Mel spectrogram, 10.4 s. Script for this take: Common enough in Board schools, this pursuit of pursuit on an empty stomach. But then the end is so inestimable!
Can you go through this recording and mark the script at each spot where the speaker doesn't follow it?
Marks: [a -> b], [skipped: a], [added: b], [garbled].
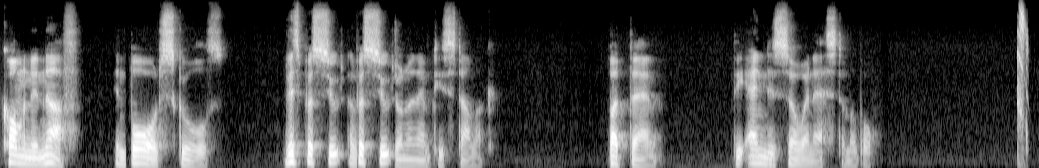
Common enough in Board schools, this pursuit of pursuit on an empty stomach. But then the end is so inestimable!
